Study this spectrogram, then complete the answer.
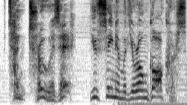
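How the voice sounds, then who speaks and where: Speaking at a moderate pace, a man does a put-on character voice that is high and raspy. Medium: video game.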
